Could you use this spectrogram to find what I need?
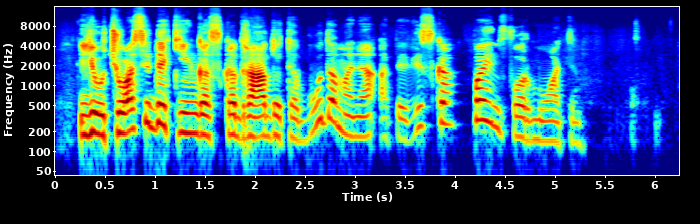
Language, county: Lithuanian, Klaipėda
